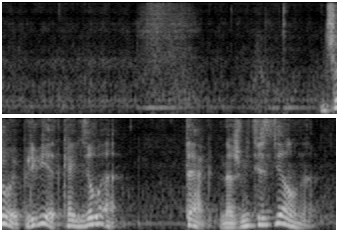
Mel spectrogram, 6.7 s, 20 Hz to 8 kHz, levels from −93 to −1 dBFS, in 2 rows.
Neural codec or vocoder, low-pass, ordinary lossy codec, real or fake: codec, 16 kHz, 4.8 kbps, FACodec; none; none; fake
